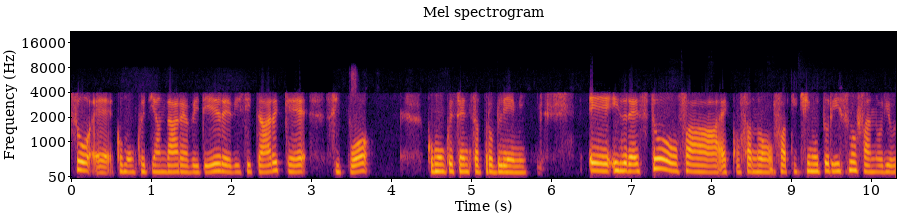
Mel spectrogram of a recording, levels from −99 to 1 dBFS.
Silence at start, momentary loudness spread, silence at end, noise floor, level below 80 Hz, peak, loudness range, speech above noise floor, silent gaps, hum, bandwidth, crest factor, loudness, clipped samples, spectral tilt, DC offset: 0 s; 11 LU; 0 s; -46 dBFS; -72 dBFS; -4 dBFS; 3 LU; 27 dB; none; none; 7.2 kHz; 16 dB; -20 LUFS; under 0.1%; -8 dB/octave; under 0.1%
